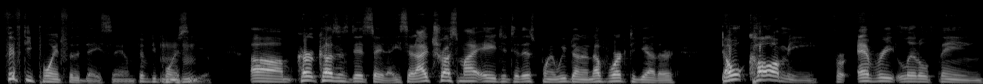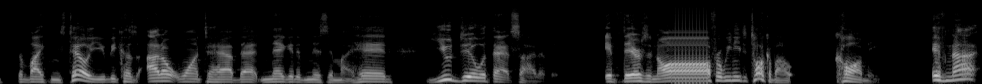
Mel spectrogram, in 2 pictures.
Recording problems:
audio freezing; at 17 s

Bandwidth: 15 kHz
